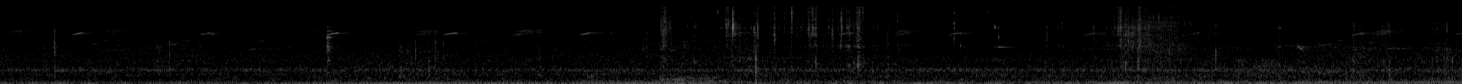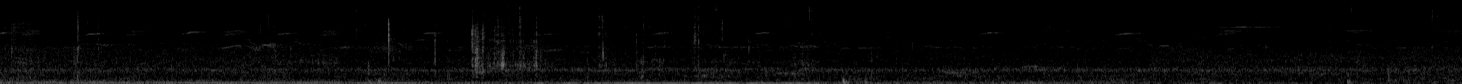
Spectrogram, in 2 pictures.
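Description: Quiet rural outdoor ambience with a small bird repeating a short high chirp a little faster than once a second, over a faint steady hum. There are a few sharp clicks, such as glass or cutlery being handled.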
